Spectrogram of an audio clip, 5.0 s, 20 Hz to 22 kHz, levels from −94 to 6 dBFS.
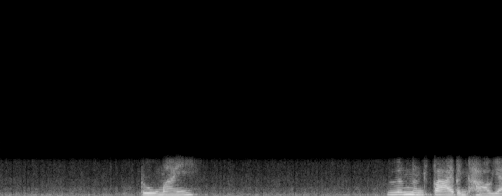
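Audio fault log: Throughout, Opus voice compression: the codec was starved of bits and fell back to narrowband linear-prediction coding, which fits a SILK-only mode at roughly 8 kbps in 20 ms frames. Almost nothing survives above about 4.3 kHz, so the speech sounds muffled and phone-like. The excitation is coded very coarsely, which makes the voicing hoarse and slightly robotic. The codec damage is heavy and steady across the whole clip.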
